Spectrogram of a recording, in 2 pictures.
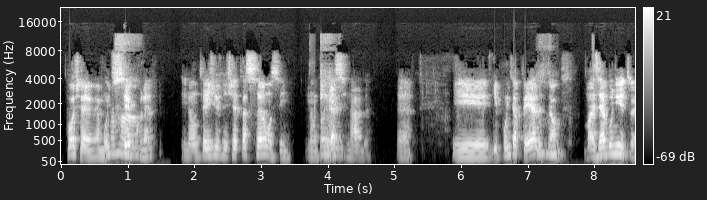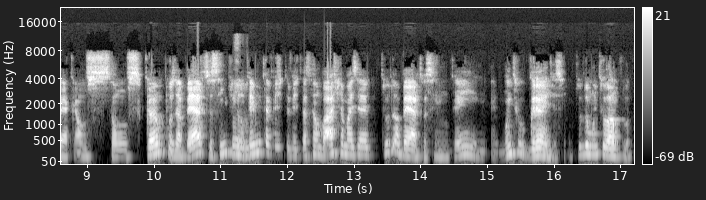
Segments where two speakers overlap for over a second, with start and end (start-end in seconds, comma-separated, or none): none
